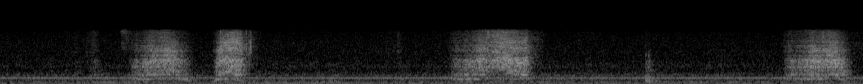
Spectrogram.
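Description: Rider No. 62 low-angle jack plane taking shavings off a board of unknown wood: three short planing strokes, two close together about a second in and a single longer one about five seconds in.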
